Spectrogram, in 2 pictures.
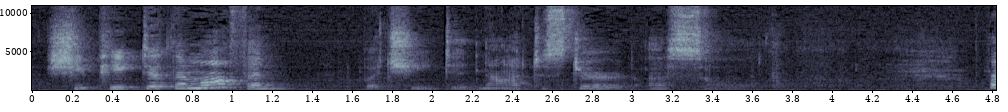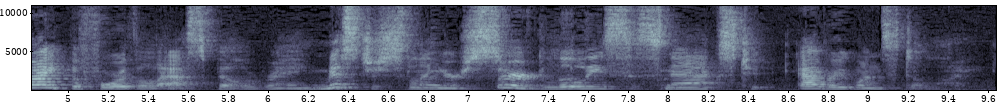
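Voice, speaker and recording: A woman reading a children's picture book aloud expressively, with dramatic emphasis and hushed asides to her listeners. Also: medium pitch, big pitch swings, unhurried. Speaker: storybook reader. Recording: distant mic, faint background noise.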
